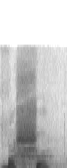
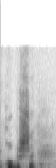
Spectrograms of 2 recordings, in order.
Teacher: вы берете слово «басше», мы пишем «басше», а говорим «баше».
